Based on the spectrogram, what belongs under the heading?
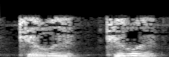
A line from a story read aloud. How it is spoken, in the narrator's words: Rex shouted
